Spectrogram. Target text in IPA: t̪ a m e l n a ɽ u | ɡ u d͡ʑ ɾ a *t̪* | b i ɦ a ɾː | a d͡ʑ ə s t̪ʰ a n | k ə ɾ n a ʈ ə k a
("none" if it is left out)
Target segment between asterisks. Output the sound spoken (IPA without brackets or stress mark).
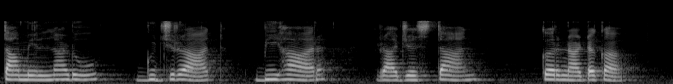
t̪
